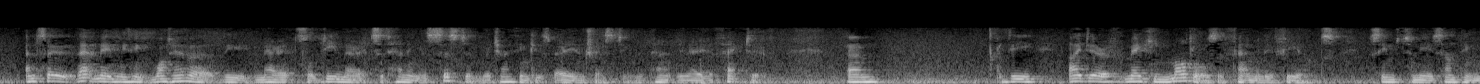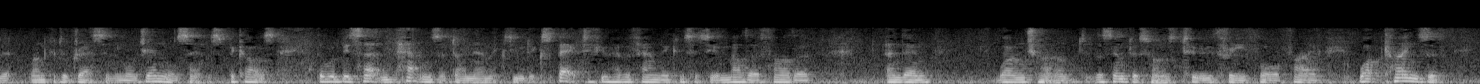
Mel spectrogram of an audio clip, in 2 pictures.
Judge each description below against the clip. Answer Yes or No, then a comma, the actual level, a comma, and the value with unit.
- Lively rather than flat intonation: No, average, 3.5 semitones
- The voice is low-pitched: Yes, low, 105 Hz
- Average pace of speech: Yes, average, 160 wpm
